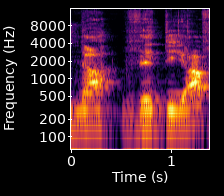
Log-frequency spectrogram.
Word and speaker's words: Nvidia: get out of it or it's dropping is Nvidia, and it's pronounced Nvidia for those that want to know the correct pronunciation of it.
